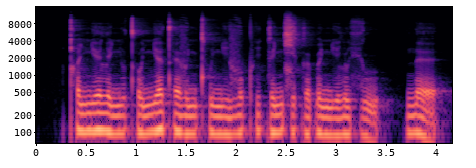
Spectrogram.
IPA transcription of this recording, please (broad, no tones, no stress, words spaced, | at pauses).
qʰiɲe leɲut̪ʰoɲɛ t̪ʰɛvœɲtʰuɲi vopʰikɛɲ ɕɛkœɓœɲi luçu | n̪ɛ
